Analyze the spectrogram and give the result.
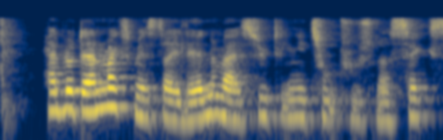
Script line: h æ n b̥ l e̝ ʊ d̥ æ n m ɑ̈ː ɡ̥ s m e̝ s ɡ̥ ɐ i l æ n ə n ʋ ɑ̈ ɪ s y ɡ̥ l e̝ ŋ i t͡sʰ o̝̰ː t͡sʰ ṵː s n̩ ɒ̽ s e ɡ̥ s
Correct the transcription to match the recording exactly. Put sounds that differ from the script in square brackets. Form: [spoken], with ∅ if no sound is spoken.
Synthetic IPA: h æ n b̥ l e̝ ʊ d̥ æ n m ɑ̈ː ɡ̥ s m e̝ s [d̥] ɐ i l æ n ə [∅] ʋ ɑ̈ ɪ s y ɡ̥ l e̝ ŋ i t͡sʰ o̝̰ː t͡sʰ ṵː s n̩ ɒ̽ s e ɡ̥ s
